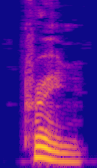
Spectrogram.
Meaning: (noun) 1. A plum 2. The dried, wrinkled fruit of certain species of plum 3. Something wrinkly like a prune 4. An old woman, especially a wrinkly one
- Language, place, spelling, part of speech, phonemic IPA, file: English, Queensland, prune, noun / verb, /pɹʉːn/, En-au-prune.ogg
